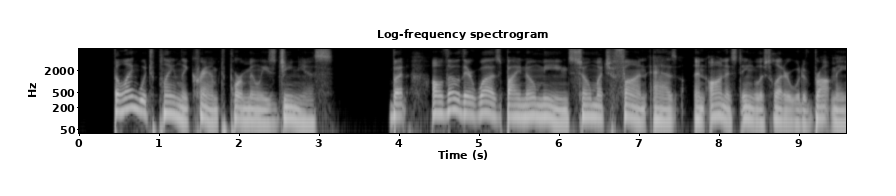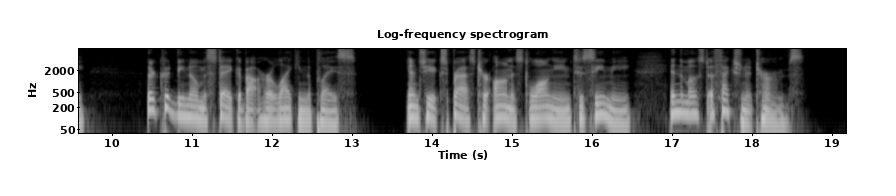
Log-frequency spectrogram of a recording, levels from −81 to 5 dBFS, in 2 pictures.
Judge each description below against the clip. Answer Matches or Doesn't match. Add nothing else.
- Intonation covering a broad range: Matches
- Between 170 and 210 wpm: Doesn't match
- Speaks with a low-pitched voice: Matches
